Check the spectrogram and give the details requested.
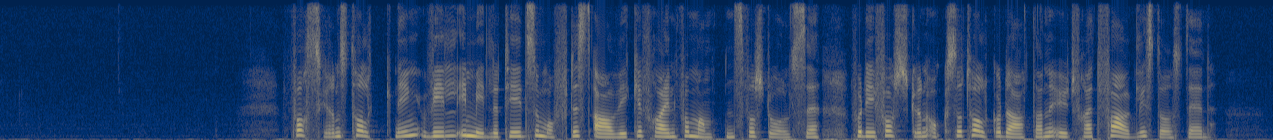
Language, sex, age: Norwegian, female, 27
